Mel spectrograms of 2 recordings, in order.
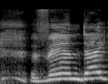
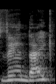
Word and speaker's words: Van Dyck: It's Van Dyke, I believe, but it's spelled D-Y-C-K. Van Dyck.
